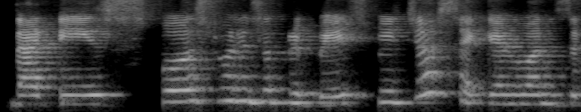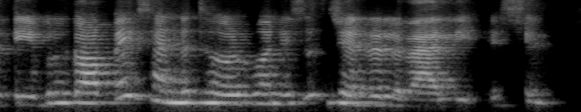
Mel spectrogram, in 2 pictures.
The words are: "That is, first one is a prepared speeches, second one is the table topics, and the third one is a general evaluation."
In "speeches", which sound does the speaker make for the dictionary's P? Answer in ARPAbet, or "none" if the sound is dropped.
F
